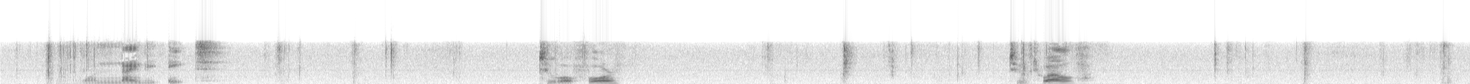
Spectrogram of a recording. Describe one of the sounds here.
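Comic books in plastic sleeves rustle and tap as they are handled.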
